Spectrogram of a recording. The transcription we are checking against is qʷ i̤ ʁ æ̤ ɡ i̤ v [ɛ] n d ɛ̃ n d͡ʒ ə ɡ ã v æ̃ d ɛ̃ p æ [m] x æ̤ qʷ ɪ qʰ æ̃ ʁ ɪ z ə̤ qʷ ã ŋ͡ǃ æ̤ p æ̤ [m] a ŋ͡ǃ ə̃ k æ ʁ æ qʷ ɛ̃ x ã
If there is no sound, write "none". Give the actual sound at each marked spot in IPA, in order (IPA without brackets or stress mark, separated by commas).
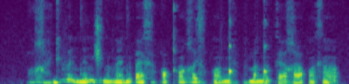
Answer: ɛ, none, m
